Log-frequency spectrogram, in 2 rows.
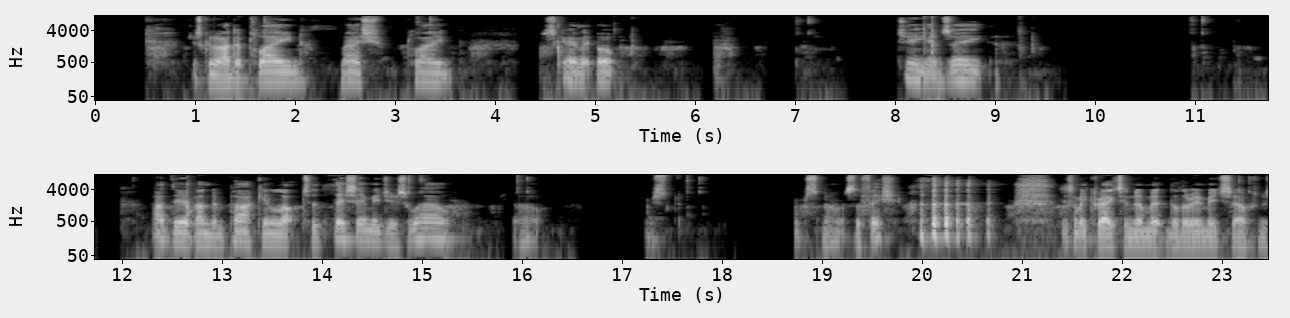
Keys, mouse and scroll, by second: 0.4 middle click, 1.6 scroll up 5, 1.7 click, 2.9-3.4 scroll, 3.4 click, 3.8 middle click, 5.3 s, 7.2 click, 8.3 g, 9.3 z, 11.1 click, 12.2 middle click, 12.8 g, 15.0 click, 16.1 click, 17.8 click.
